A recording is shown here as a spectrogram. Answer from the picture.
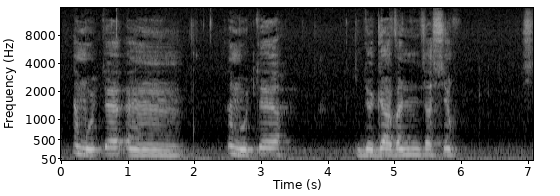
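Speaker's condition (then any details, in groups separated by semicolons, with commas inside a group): Cerebral palsy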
